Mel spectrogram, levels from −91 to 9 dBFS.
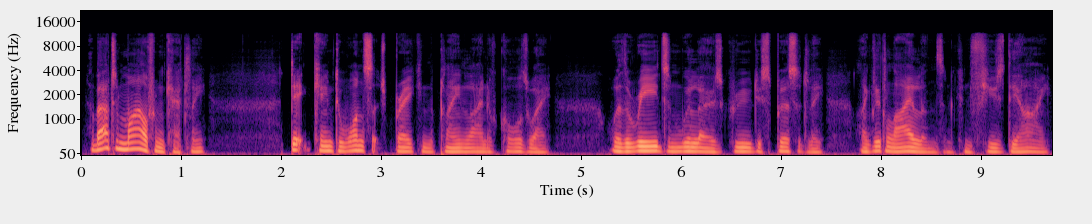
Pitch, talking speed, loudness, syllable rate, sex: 110 Hz, 190 wpm, -18 LUFS, 5.8 syllables/s, male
